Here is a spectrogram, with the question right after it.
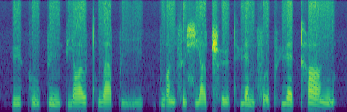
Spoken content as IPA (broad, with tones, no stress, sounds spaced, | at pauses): y˥ k ṵ˨˩ p y˥˩ n p j ɑ˥ ʊ̯ t̪ʰ w ä˥˩ p ḭ˨˩˦ | p w ɑ˥˩ ŋ s ɹ̩˩ ɕ j ä˧˥ ʈ͡ʂʰ ɻ̩˨˩ t̪ʰ ɥ ɛ˥˩ n f ɤ̰˨˩ pʰ ɥ ɛ˥˧ kʰ ɑ˥˩ ŋ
